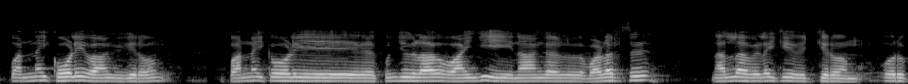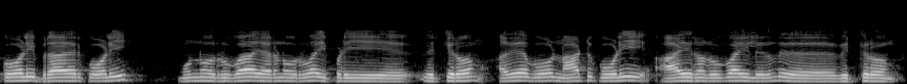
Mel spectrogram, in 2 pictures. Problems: none marked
